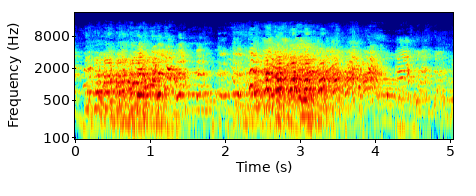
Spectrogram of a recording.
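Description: A group of children laughing together, strongest in the first four seconds and tailing off near the end.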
